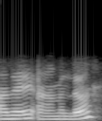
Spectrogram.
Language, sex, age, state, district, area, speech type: Malayalam, female, 18-30, Kerala, Thiruvananthapuram, rural, conversation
